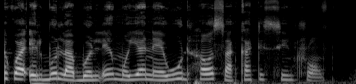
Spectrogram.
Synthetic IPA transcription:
kwa˨ʔɛ˨lɓɔ˦la˨ɓɔ˨lɛ˦mɔ˨ja˦na˨wu˦dha˦wsa˨ka˦ti˦si˦ntɾɔ˨m

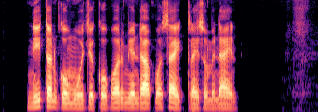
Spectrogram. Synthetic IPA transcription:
ni˦t̪ɔ˦nko˧mo˨t͡ʃe˨ko˨pʰa˦ɾmi˧ə˧nda˦p̚mɔ˧sa˦˨k̚t̪ɾa˨˧jso˨me˨na˦e˨n

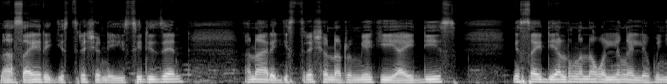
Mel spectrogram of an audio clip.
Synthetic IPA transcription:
na˨sa˨i˦ɾe˨d͡ʒi˨stɾe˦ʃɔne˨i˨si˦ti˦zɛ˦na˨na˨ɾe˨d͡ʒi˨stɾe˦ʃɔ˦na˨ɾu˨m˦e˦ki˨a˨idi˦s | ni˦sa˦jdi˨a˦lɾu˦ŋa˦na˦kɔ˨lːe˦ŋa˨le˨bu˦ɲ

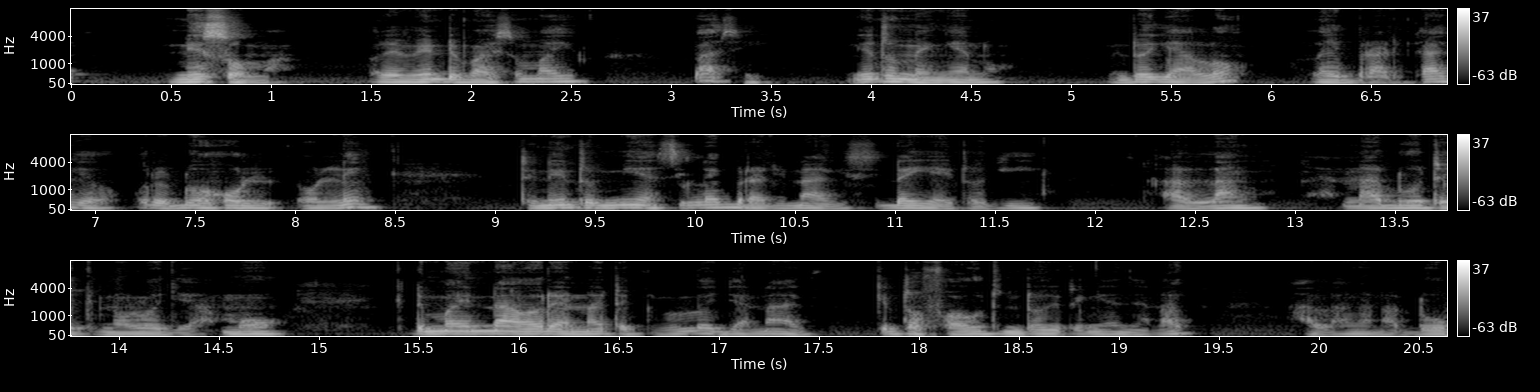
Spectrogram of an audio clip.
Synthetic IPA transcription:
nɪ˦so˨ma˨ | o˦ɾe˨ve˦ndɪ˨ba˨so˦ma˦ju˦ | b̥a˦si˨ | nɪ˦t̬o˦mɛ˨ŋɛ˦nɔ˦ | i˨ndo˦ki˨a˨lɔ˦ | la˨jbɾa˨ɾi˨ka˦ke˨˦o˦ɾe˨du˦ɔ˦o˨lɪ˦ŋ | te˨ne˦n˦to˨mi˦a˨si˦la˦ɪ˦bɾa˨ɾi˨na˨ki˦si˦da˦ja˨i˨to˨ki˦ | a˨la˦ŋ | a˨na˨dwo˦tɛ˨knɔ˦lɔ˨d͡ʒi˨a˨mo˦ | kɪ̥˦tɪ˦ma˦i˦na˦o˦ɾe˨a˨na˦tɛ˨knɔ˦lɔ˦d͡ʒi˨a˨na˦˨ | kɪ˦tɔ˨fa˨u˦t̬ndo˦ki˨tɪ˦ŋ˦a˦ɲa˨na˦k̚ | a˨la˦ŋa˨na˨do˦

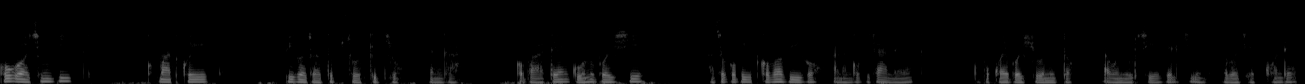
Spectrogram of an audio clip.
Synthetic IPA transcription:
ko˦kɔ˨t͡ʃi˦npiː˦k | ku̥˦pma˦tko˦e˦k | pi˦kɔ˨t͡ʃɔ˨tɨ˦pso˨tki˨tjo˨e˨ŋɡa˨ | ko̰˨pa˨tɛ˦nku˨nu˦pɔ˦iʃe˦t̚ | a˨sɪ˦kopi˦tko˦ba˦pi˧kɔ˦a̰˨ni˨ŋɡokɪt͡ʃa˦na˨ɛ˦k | ku˨po˨kwa˦jpɔ˨iʃjo˦nitɔk̚ | a̰˨ko˨ɲo˨ɾt͡ʃi˨kɛ˦ke˦lt͡ʃi˦nne˨bɔ˨t͡ʃɛ˨p̚ko˦ndɛ˦t̚

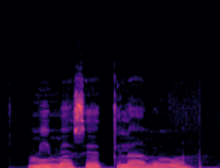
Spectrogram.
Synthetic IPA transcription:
u˦mi˦ma˨se˨t̪̚ki˨la˦mi˦ŋo˦

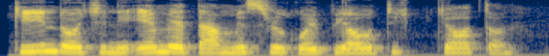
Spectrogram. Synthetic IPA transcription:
ki˦ndo˨t͡ʃi˨nɪ˨ʔe˦me˦t̪a˨mɪ˦sɾi˨ko˨i˨pja˦ʊ˦ti˦ | t͡ʃɔ˦t̪ɔ˨n

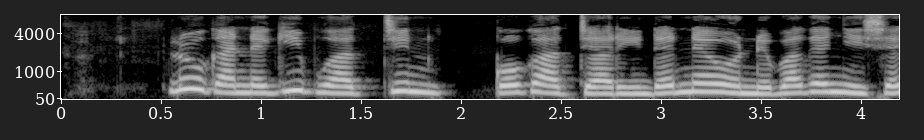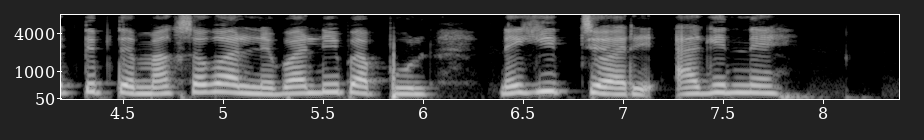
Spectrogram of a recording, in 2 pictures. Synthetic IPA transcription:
lʊ˦ka˨nɛ˨ɡɪ˦bwɔ˨t̚t͡ʃi˦n | ko˦ɡɔ˨t̚tjɔ˨ɾi˨ndɛ˦nɛ˦o˨ne˨ba˦ɡɛ˦ɲi˨sɛ˦k̚ti˦p̚te˨ma˨˦ksɔ˦ɡɔ˦˨lnɛ˨ba˦li˦ba˨pu˨l | nɛ˨˦ɡi˦tjɔ˨ɾɪ˨a˨ɡɪ˦nɛ˦

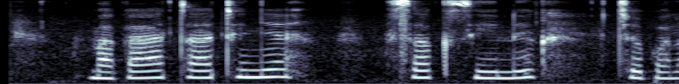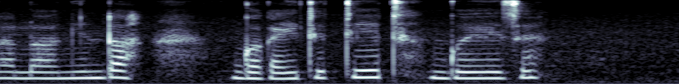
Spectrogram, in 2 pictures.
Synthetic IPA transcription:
ma˨ka˦ta˦ti˦ɲe˦ | sɔ˦ksi˨ni˦k | t͡ʃe˨po˨la˨lɔ˨ŋi˦ndɔ˦ | ŋɡo˨ka˨i˨ti˦tɪ˦tŋɡwe˦t͡ʃe˦

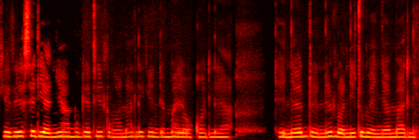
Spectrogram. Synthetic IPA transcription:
ke˨de˦se˦dja˨nɪ˦a˦mɔ˦ɡe˦ti˦lʊ˨ŋa˨na˦lɪ˦ke˦nde˨ma˦jɔ˨kɔ˨lɛ˦a˦ | e˨nɛ˦dɛ˨nɛ˦lɔ˨ni˦tu˦mɛ˨ɲa˨ma˦lɪ˨

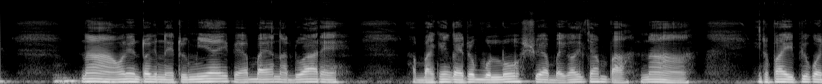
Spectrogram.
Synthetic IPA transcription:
na˦ɔ˦ni˦˨nto˦ɡi˨na˨i˨tu˨mi˦a˦i˦pɛ˨a˦ba˨ja˦na˨dwa˦ɾɛ˨ | a˨ba˨ki˦ŋka˨i˨to˦bo˨lo˦ʃwe˦a˨ba˨i˨ka˦lt͡ʃa˦mpa˨na˦˨ | i˨ɾu˨pa˦i˨pu˦kɔ˨

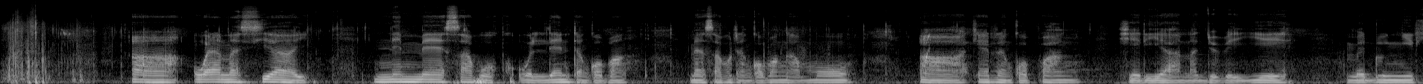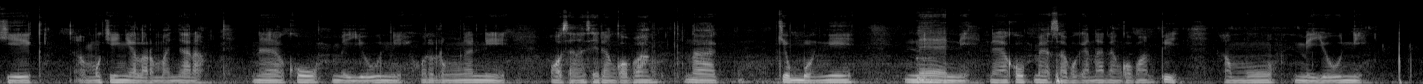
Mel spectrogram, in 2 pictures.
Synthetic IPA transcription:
awe˦ɾa˨na˨si˦a˦j | nɛ˦me˦sa˦bu˨ko˨le˦nte˨ŋko˨pa˦ŋme˨sa˦bu˦te˨ŋko˨βa˦ŋa˨mu˦ | ake˦ɾe˨ŋko˨pa˦ŋ | ʃe˨ɾi˦a˨na˨d͡ʒo˨be˨je˦ | me˨du˦ɲi˦ɾke˨˦k | a̰˨mʊ˦kɪ˦ŋɛ˨lɔ˨ɾma˨ɲa˦ɾa˨ | nɛ˦kʰʊ˦me˨jo˨u˦ni˨ʊ˦ɾe˦˨lʊ˨ŋŋa˦ni˨ | ɔ˨sɛ˨na˦se˦ɾa˨ŋkɔ˨pa˦ŋna˨kɪ˦bo˨ŋi˦ | nɛ˦˨nɪ˨nɛ˨˦kʊ˦mɛ˨sa˨bʊ˨kɛ˨na˦ɾɛ˨ŋkɔ˨pa˦ŋpi˦ | a˨mʊ˦me˨jo˨u˦ni˨

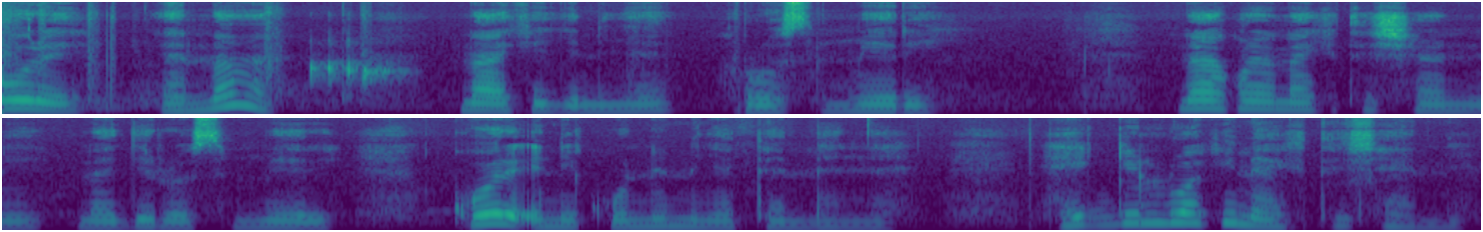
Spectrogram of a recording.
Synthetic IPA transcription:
ko˦ɾe˨ɛ˨na˦ | na˨ke˦d͡ʒi˨ni˨ɲe˦ | ɾo˨sme˦ɾi˨ | na˦ko˦ɾa˦na˦kɪ̥˨tɪ˦ʃa˦ni˨na˨d͡ʒi˦ɾo˨sme˦ɾi˨ko˦ɾe˨ʔe˨ni˨kʰo˨ni˦nɪ˨ɲɛ˦t̪ɛ˨nɛ˨ɲɛ˨ | hɪ˦ɡɪ˦lwa˦ki˦na˨kɪ̥˨tɪ˦ʃa˨ni˨

